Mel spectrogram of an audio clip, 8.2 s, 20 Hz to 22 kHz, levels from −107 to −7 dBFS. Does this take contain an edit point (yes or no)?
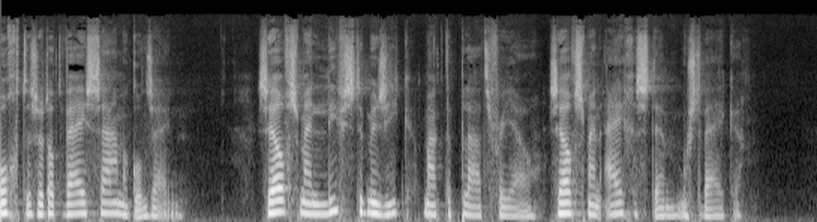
yes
